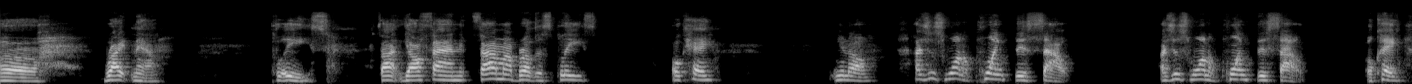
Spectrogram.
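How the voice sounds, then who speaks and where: Delivered at a very slow pace with long, frequent pauses, the speech has ordinary pitch variation. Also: woman, medium pitch for a woman. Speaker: livestream host. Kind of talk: livestream rant. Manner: loud; halting.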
